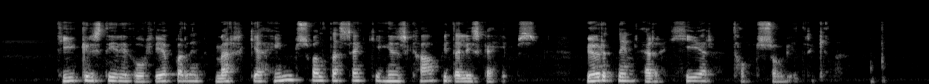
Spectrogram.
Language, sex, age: Icelandic, male, 20-29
